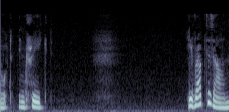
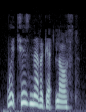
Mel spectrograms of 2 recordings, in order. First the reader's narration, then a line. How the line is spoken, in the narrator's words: said McGrath firmly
